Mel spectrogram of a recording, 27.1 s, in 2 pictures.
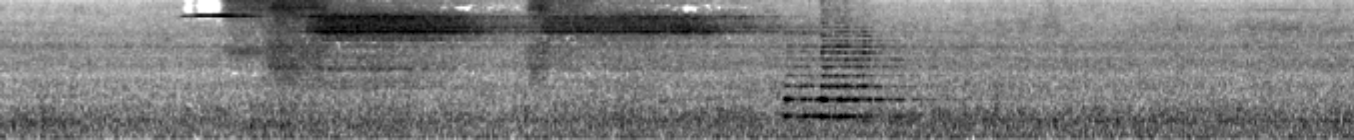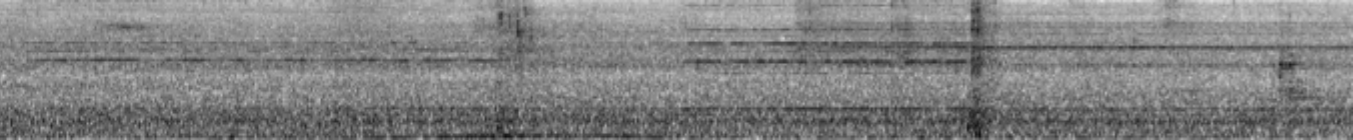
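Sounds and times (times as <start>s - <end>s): electric trains rumbling: 0.0s - 27.0s.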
